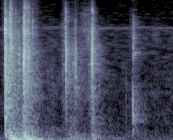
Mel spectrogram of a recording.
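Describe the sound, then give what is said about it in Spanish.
A door closes in a radio drama with a heavy thud, followed by a few lighter knocks and taps that fade down over the next second and a half. “Cerraré la puerta.”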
